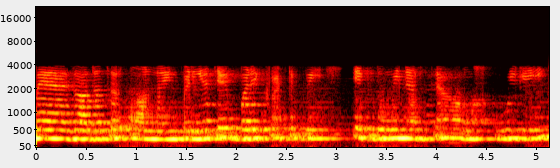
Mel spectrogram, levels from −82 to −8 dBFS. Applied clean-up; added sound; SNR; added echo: neural separator model SepFormer DNS4.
